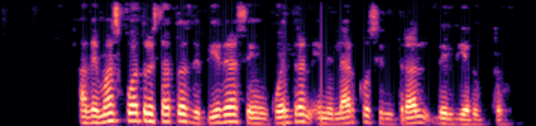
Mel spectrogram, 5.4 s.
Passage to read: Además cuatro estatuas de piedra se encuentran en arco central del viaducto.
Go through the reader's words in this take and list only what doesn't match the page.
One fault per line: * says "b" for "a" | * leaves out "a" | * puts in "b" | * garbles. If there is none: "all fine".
* puts in "el"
